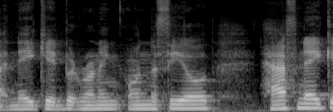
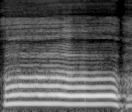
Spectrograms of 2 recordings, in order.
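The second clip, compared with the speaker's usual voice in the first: high crowd oohing. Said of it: "the crowd's like".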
